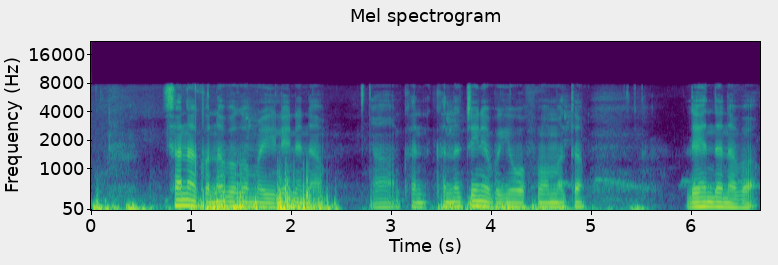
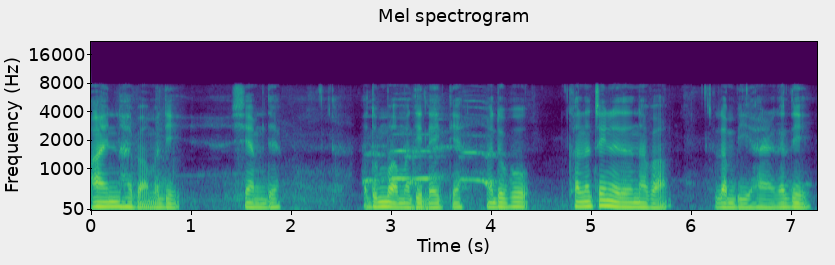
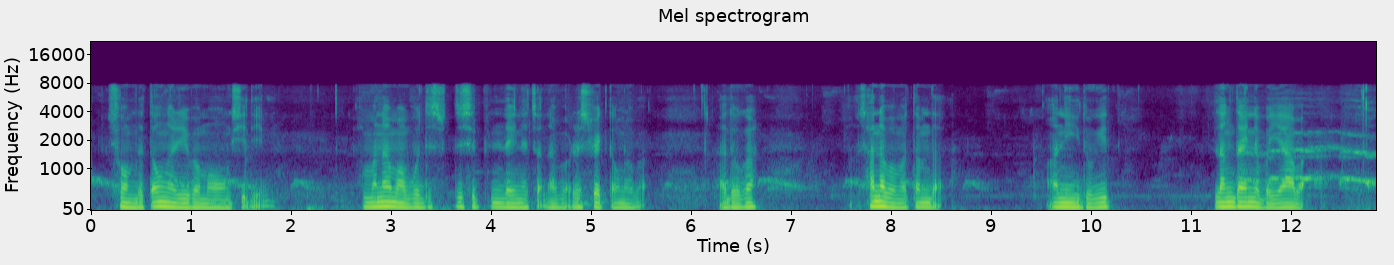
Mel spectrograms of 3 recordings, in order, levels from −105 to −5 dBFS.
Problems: background sounds at intervals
